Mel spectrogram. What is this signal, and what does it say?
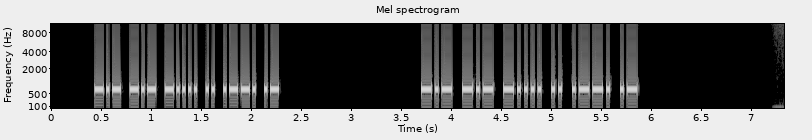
Morse code, heard as a keyed tone, about 46 wpm, 700 Hz. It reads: KK6IPA KK6IPA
